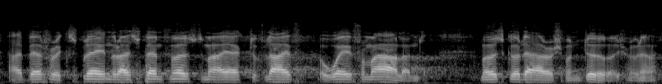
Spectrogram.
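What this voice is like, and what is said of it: Rather English accent, Irish speaker. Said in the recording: “my accent. It's a little different from yours ... a rather English accent”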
